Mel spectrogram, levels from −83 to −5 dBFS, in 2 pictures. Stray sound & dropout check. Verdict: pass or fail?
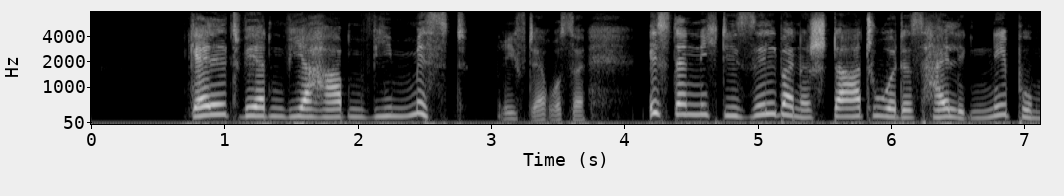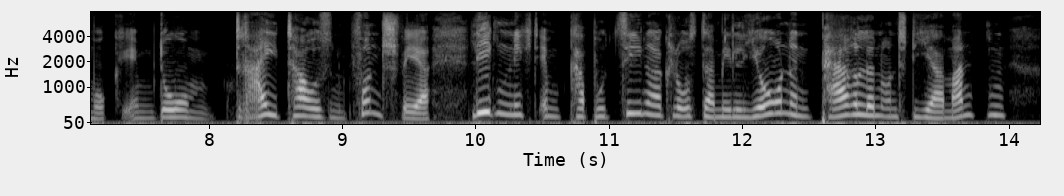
pass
